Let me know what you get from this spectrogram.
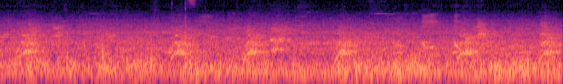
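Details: Rhodesian Ridgeback named Lucy at an ASFA lure coursing Open Finals on a Saturday; short barks repeat roughly every half second to second in a steady run, over a low outdoor rumble and murmur of voices.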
